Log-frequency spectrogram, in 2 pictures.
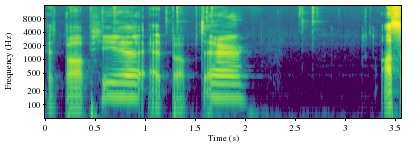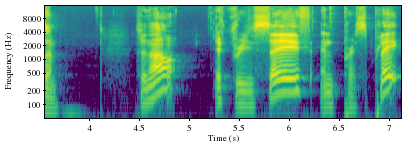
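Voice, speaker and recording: A man presenting a software tutorial as a voice-over, explaining things step by step in plain, short instructional phrases. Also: medium pitch, clear, resonant tone.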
